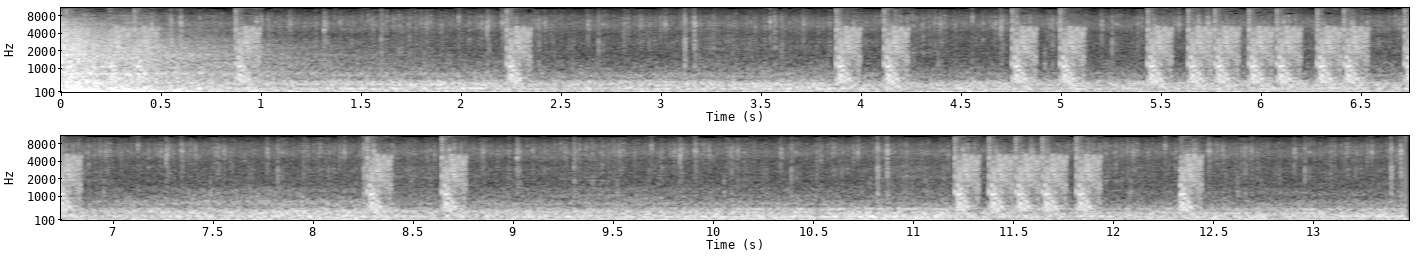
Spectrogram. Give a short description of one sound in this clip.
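Soft menu clicks tick as a cursor moves through a game inventory.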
